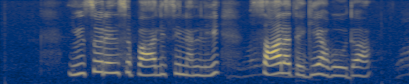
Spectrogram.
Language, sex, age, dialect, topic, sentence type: Kannada, female, 25-30, Coastal/Dakshin, banking, question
